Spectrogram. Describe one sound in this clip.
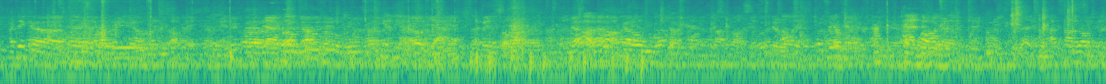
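Playing cards slide and tap softly on a table mat.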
